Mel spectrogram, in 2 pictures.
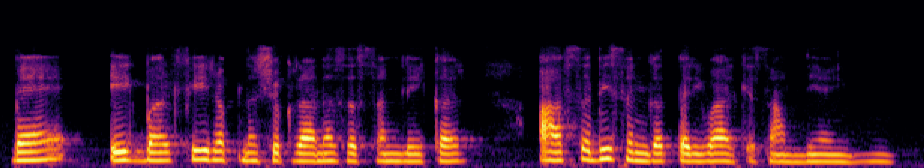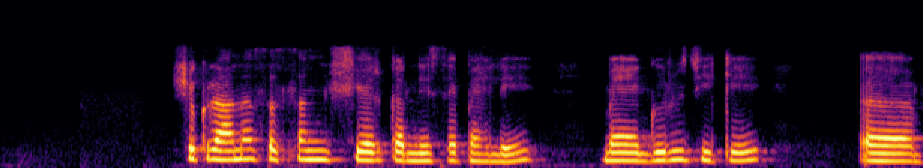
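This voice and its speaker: A middle-aged woman with a sore throat, sharing a devotional gratitude talk at home before a shrine, in a gentle, halting way with many pauses. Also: mid-range voice, fairly even intonation. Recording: slightly dull lo-fi recording.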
